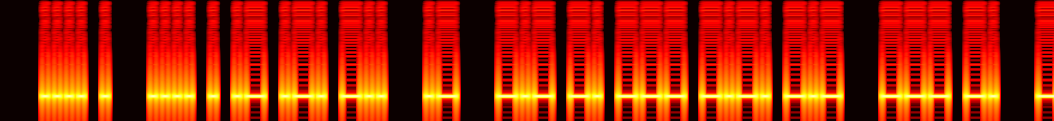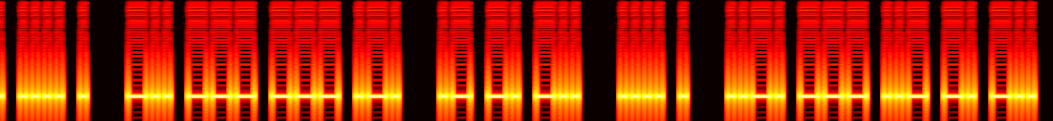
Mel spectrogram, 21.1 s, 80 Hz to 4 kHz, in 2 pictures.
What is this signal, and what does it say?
Morse code, heard as a keyed tone, about 20 wpm, 550 Hz. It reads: HE HEARD A KNOCK ON THE DOOR AND HE FOUND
